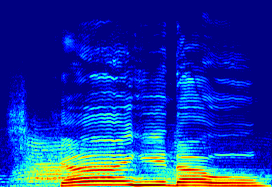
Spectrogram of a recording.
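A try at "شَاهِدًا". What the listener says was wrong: Agak tafasyi itu disembur ya. Nah, di sini tidak boleh dibaca ron. Karena di situ dibaca mad'iw wat. Mad'iw wat. Makanya di sini tidak boleh dibaca tanwin.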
